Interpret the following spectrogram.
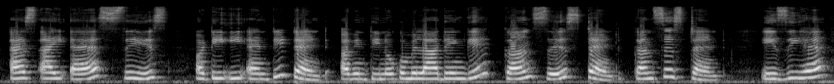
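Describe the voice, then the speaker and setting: A woman with an Indian accent teaching English reading, spelling words out letter by letter and then blending them, with slow, careful English reading. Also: high-pitched, mellow.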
